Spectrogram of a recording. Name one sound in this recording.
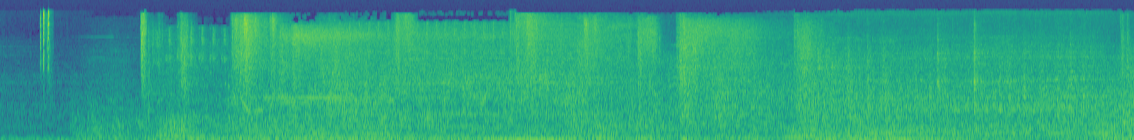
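A spaceship's engines rumble with a deep, steady hum.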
